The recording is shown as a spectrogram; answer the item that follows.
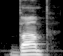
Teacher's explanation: You can see the voicing in the B but not in the P. So the voice onset time is negative for B.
